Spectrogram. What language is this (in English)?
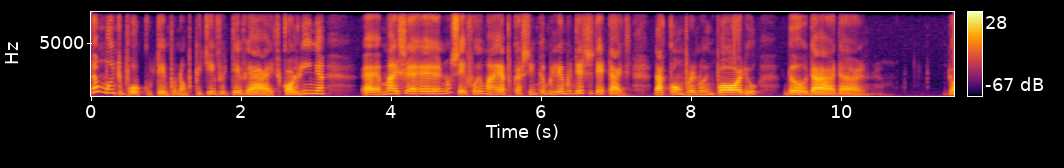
Portuguese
